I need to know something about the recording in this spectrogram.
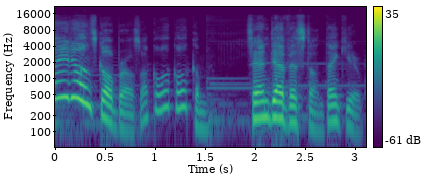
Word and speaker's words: Sandevistan: Yeah, the Sandevastan. There we go. I'm pronouncing it wrong horribly.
